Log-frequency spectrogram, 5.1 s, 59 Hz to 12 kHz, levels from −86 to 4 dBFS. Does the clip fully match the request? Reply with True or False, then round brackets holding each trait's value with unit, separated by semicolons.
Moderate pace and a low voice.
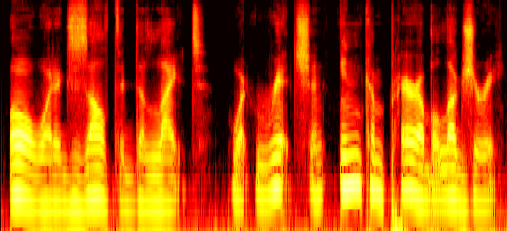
False (95 wpm; 125 Hz)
